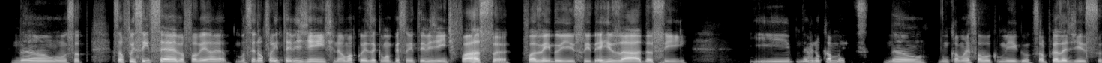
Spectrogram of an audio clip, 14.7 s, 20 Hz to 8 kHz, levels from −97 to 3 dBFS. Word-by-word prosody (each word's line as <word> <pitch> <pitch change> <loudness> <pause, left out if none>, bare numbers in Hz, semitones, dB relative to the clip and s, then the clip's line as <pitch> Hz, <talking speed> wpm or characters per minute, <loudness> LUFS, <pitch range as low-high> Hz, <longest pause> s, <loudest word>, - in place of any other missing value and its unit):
Não, 180 -7 -4
só 130 +4 -4 0.4
só 155 - 0
fui 160 0 -2
sincero, 165 -5 +5
eu - - -3
falei: 130 +5 0
"Ah, 165 0 -1
você 125 0 -6
não 190 - -2
foi 190 -1 -3
inteligente, 155 -7 +1
não 125 0 -3
é - - -4
uma 145 +2 -1
coisa 135 -1 -2
que 125 - -17
uma 130 0 -5
pessoa 130 +2 -4
inteligente 125 0 -2
faça, - - +6 0.2
fazendo 125 +1 +1
isso." 115 -2 -1
E 110 - -1
dei - - +3
risada 120 -4 +5
assim. 110 +1 -3 0.9
E 90 +6 -9
nunca 180 - -6
mais 190 +1 -10 0.5
não, 155 -2 -6 0.2
nunca 135 0 -10
mais 135 0 -5
falou 130 0 -4
comigo, 120 -4 -8
só - - -4
por 115 - -28
causa 125 +1 +3
disso. 115 -1 -4
130 Hz, 160 wpm, -26 LUFS, 120-155 Hz, 0.9 s, faça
